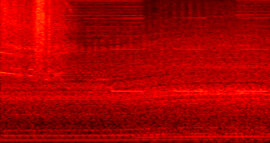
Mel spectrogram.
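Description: A tree trunk crashes to the ground.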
